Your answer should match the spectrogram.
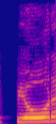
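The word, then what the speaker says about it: pure: hello are आर ध्यान से देखो अगर किसी वर्ड में यू के बाद आर ई आए तो यू को इसने यू को देखो बना क्या दिया इसने देखो तो इधर ओ सोचो यू को ओ बना दिया इसने अब देखो जैसे यहां ये प्योर है ओ ओ प्योर श्योर प्योर इसलिए बेचारे अनपढ़ लोग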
